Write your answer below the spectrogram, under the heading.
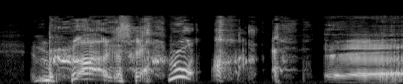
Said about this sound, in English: Mr. Poe took out his handkerchief again, and the Baudelaires waited as he coughed into it before replying.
